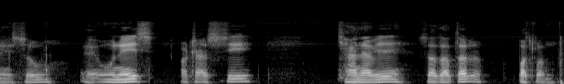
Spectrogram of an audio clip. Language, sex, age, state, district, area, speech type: Nepali, male, 60+, West Bengal, Darjeeling, rural, spontaneous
